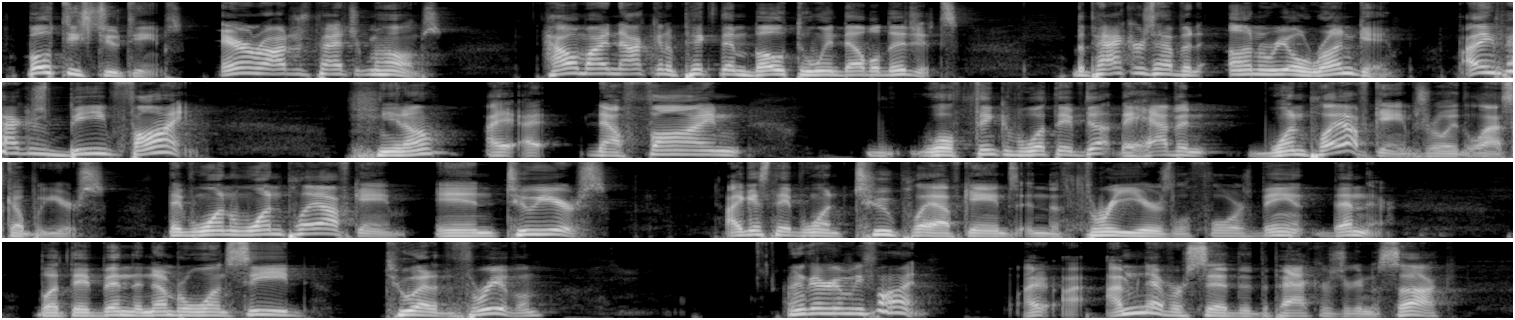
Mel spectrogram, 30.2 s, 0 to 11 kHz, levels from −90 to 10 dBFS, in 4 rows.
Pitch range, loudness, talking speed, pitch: 125-180 Hz, -16 LUFS, 220 wpm, 155 Hz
